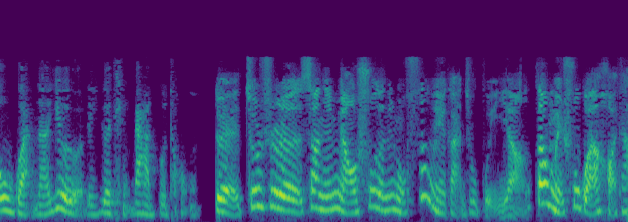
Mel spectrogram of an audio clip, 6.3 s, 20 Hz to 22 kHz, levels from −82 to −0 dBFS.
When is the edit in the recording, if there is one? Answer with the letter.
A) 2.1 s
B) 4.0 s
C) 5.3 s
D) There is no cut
A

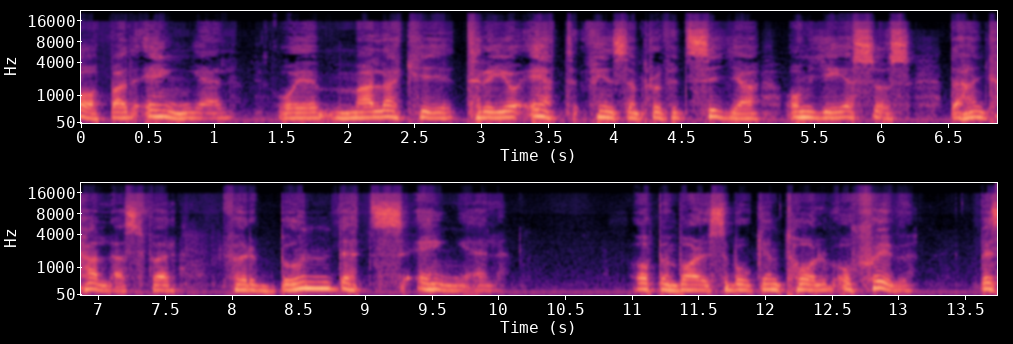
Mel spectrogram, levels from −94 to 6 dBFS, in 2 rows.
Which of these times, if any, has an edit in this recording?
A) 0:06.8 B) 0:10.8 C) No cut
A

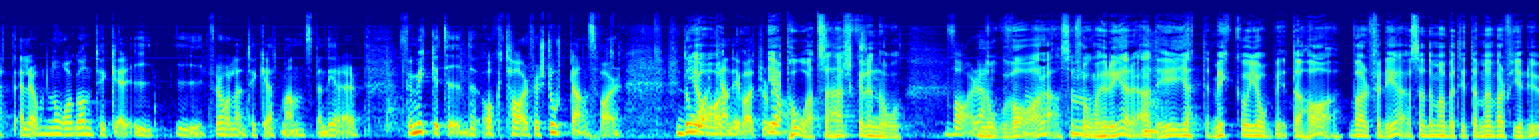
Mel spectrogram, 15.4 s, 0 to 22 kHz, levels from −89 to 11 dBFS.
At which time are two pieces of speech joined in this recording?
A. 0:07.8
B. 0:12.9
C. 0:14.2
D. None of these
A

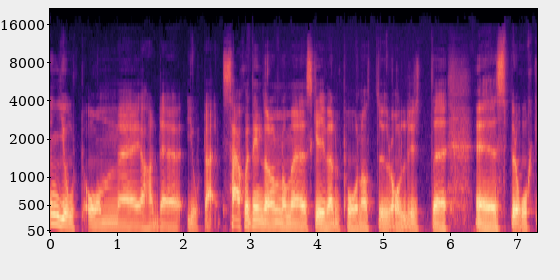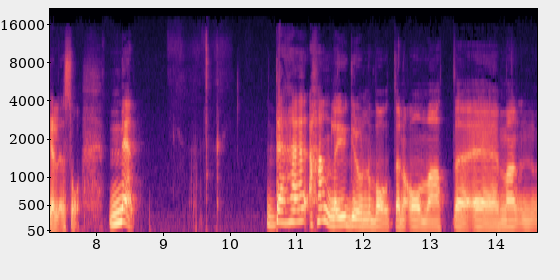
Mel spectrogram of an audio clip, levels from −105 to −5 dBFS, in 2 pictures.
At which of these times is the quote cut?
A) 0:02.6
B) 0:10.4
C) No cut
A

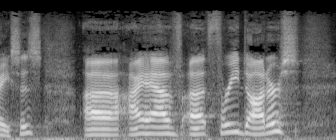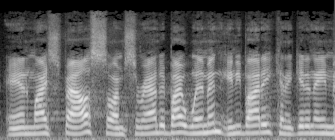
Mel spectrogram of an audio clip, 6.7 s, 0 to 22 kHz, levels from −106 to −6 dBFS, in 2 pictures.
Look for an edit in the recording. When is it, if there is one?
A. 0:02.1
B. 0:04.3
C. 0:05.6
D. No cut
D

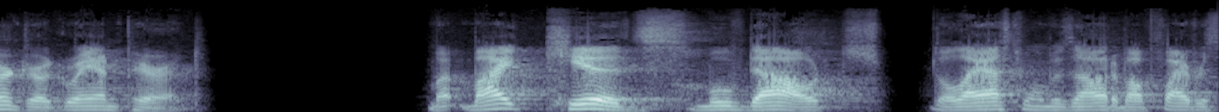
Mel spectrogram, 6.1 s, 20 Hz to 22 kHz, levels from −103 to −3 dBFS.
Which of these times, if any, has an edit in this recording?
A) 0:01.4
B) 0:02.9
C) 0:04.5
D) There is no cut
D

